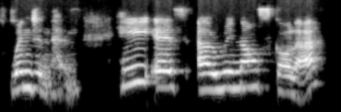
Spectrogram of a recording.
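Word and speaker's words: 文震亨: left hand side called wenjun hun so you don't have to memorize his name but just remember the pronunciation wen jin hen he is a renowned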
